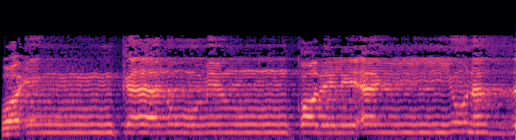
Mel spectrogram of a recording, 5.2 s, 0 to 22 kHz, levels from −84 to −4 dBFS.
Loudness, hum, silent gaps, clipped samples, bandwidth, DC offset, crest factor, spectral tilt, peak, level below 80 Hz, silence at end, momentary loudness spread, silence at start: -21 LUFS; none; none; under 0.1%; 8 kHz; under 0.1%; 18 dB; 0.5 dB/octave; -4 dBFS; -60 dBFS; 0 s; 9 LU; 0.05 s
